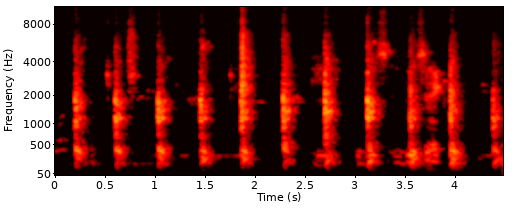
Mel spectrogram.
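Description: A person's voice repeating one short, clipped syllable over and over in an even rhythm, about two or three times a second.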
